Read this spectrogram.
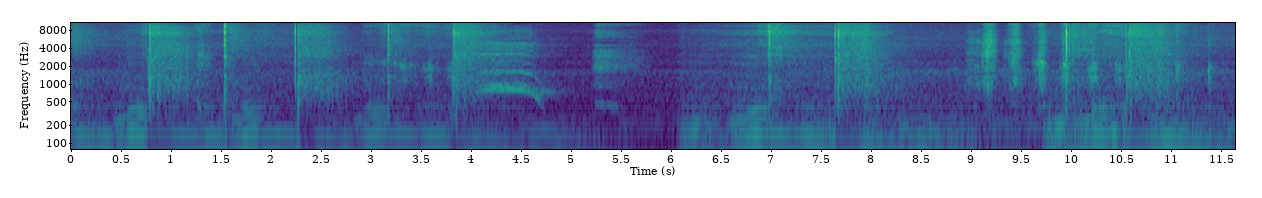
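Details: Mk6 VW Golf GTI: engine blips up and down, with sharp cracks and pops from the exhaust as revs fall off; overrun popping, cause unknown.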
